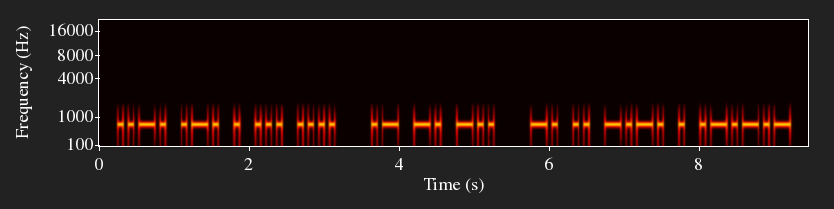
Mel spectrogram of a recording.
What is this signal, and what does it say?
Morse code, heard as a keyed tone, about 17 wpm, 700 Hz. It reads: FRESH AND NICE.
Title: Sentences from Top 1200 Words 17wpm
